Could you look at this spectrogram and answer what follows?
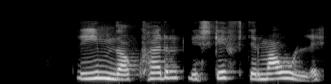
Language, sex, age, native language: Icelandic, male, 7, Icelandic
